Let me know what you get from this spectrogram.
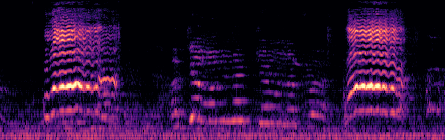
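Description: A goat gives two loud, wavering bleats a few seconds apart, with quieter voices between them.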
